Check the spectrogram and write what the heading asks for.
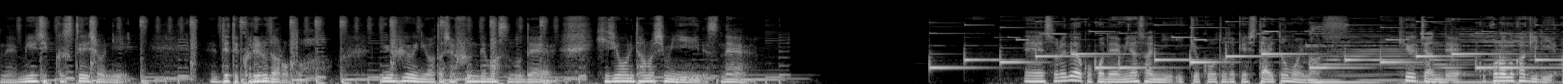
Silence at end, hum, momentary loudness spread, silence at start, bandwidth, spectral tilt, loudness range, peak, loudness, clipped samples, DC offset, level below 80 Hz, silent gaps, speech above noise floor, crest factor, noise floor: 0 s; none; 11 LU; 0 s; 10.5 kHz; -6 dB/octave; 5 LU; 0 dBFS; -18 LUFS; under 0.1%; under 0.1%; -36 dBFS; 8.41-9.13 s; 30 dB; 18 dB; -46 dBFS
